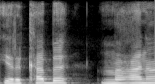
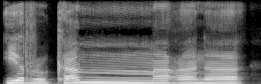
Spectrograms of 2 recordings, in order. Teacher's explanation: حرف ب را به حرف میم درآورده خواندیم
